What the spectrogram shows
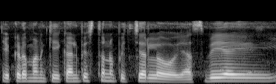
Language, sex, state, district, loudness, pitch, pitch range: Telugu, male, Andhra Pradesh, Srikakulam, -15 LUFS, 155 Hz, 145-160 Hz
